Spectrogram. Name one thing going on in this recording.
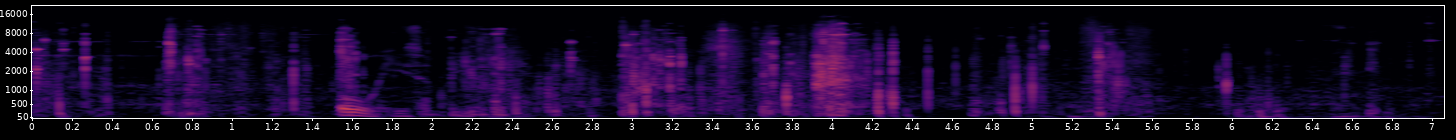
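A carcass drags over rough, stony ground with scraping and rustling.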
